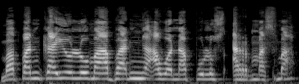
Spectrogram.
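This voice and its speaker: A woman's voice: a little high, steady tone, moderate pace, sharp tone, no room sound, clean studio sound. A woman with an Ilocano accent playing a mocking, doubtful wife who teases and scolds in a radio comedy drama. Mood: scolding.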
